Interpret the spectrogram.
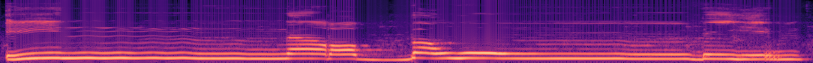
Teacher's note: میم ساکن کے بعد با آئے تو گنہ کے ساتھ اخفا ہوگا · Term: اخفاء شفوی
